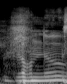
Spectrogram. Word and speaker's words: Brno: Brno, c'est... – Brno. – Ouais, c'est Bruno sans le U.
